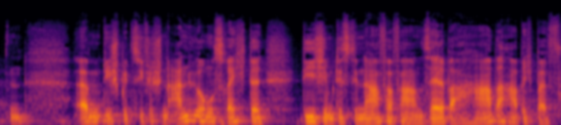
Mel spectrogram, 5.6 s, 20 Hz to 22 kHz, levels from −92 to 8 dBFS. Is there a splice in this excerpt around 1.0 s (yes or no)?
yes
